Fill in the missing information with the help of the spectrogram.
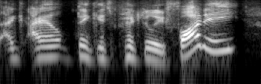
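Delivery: ordinary talk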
